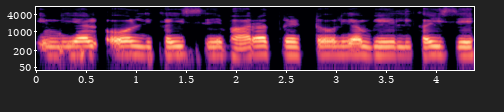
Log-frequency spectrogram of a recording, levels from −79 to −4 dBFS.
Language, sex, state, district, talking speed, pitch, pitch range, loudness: Chhattisgarhi, male, Chhattisgarh, Sarguja, 125 wpm, 140 Hz, 140-145 Hz, -18 LUFS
